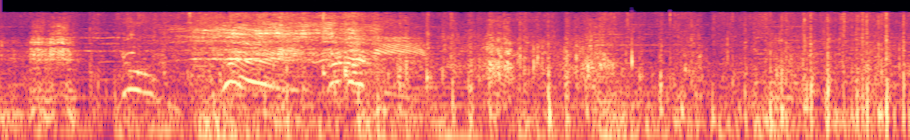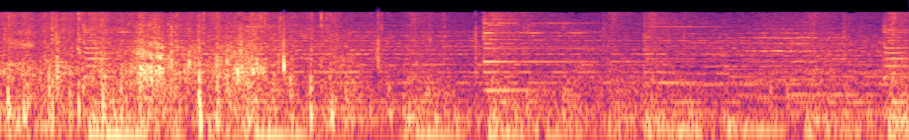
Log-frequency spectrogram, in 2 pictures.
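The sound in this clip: Horses galloping as two riders race, a loud dense rush of many rapid clip-clop hoofbeats running the whole time, with a whinny rising above the hooves early on.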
